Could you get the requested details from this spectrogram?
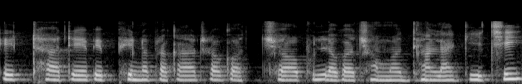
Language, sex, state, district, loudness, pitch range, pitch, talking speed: Odia, female, Odisha, Khordha, -18 LUFS, 200-220 Hz, 210 Hz, 105 wpm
